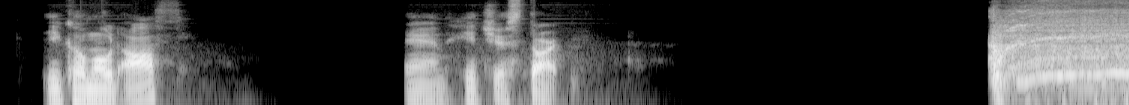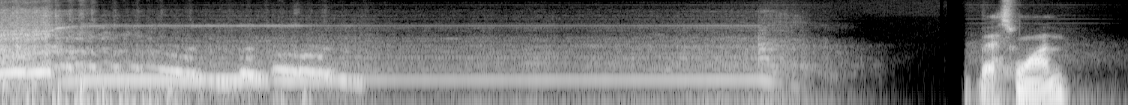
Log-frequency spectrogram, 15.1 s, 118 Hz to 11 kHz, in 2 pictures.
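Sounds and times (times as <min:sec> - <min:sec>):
generator engine running: 0:06.6 - 0:13.1
electric starter cranking: 0:06.6 - 0:13.2.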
